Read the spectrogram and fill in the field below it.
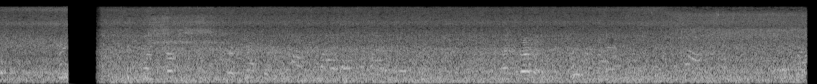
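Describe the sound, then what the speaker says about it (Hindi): Umbrella Waterfall pours as a loud, dense, continuous roar of rushing water close by, cut by a brief dropout near the start before resuming unbroken. "ये जो वाटरफॉल है सिर्फ यहाँ तक ही नहीं है, बल्कि इसका सिलसिला ये अंदर काफ़ी दूर तक फैला हुआ है"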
